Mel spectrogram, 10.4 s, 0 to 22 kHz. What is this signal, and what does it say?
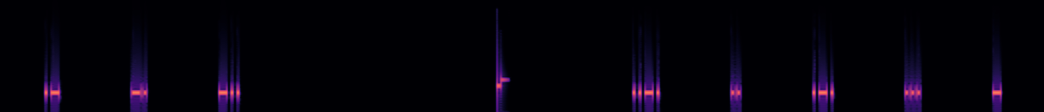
Morse code, heard as a keyed tone, about 40 wpm, spaced as for 11 wpm, 700 Hz. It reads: AND FIRST
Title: 8x Character Spacing - Top 100 Words - 40wpm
